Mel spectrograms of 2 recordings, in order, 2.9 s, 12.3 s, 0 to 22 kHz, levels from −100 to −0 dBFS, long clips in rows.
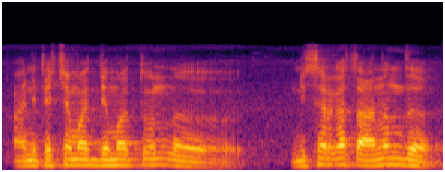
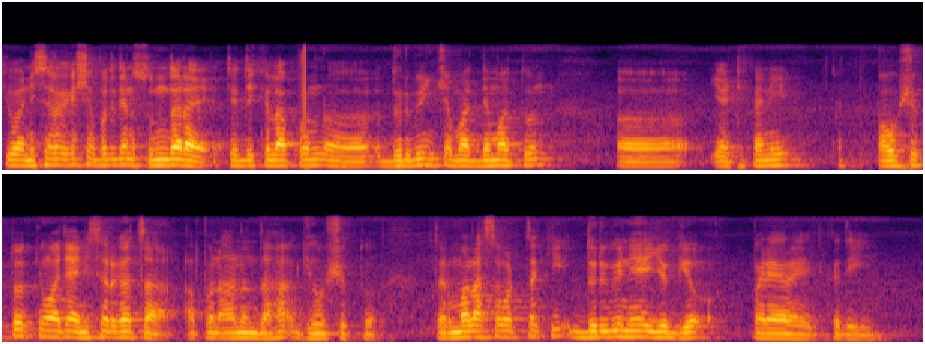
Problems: constant background noise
